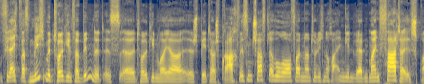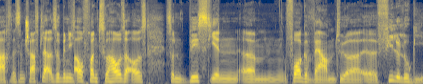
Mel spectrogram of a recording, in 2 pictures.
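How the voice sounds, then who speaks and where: On a very clean recording with a silent background, a man talks at a moderate pace with hardly any pauses, using a fairly high pitch and ordinary pitch variation. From southern Lower Saxony, northern Germany. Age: 40s. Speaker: TV journalist. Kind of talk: casual chat. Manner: halting, many fillers.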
